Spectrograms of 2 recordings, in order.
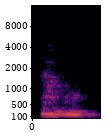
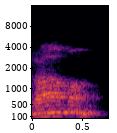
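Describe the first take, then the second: First: The final vowel is a rounded 'oh' sound. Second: The final vowel is an open 'ah' sound. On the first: The speaker calls it wrong. "it's not Ramo also" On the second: The speaker calls it right. "Rama, it's not Ramo also"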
